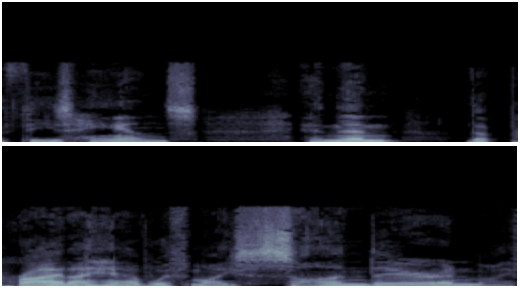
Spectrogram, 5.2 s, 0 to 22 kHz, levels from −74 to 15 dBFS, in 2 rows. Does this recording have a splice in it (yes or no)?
no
